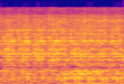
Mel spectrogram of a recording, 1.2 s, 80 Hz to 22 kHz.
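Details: Four-cylinder diesel car after injector three is re-enabled through an OBD2 scanner app. The idle is even with a steady clatter rhythm and no stumble or shake, so all cylinders are firing.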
